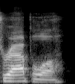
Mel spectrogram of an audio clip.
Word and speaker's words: Rapala: It's Rapala.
